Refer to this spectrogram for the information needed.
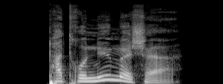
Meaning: inflection of patronymisch: 1. strong/mixed nominative masculine singular 2. strong genitive/dative feminine singular 3. strong genitive plural
- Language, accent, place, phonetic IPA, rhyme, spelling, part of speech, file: German, Germany, Berlin, [patʁoˈnyːmɪʃɐ], -yːmɪʃɐ, patronymischer, adjective, De-patronymischer.ogg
